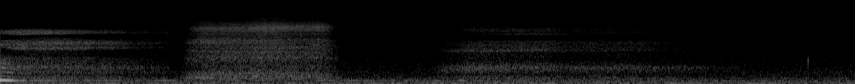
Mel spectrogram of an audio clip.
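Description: A woman breathing audibly during one slow breath cycle: a louder breath about two seconds in, then a softer, longer one after the midpoint.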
